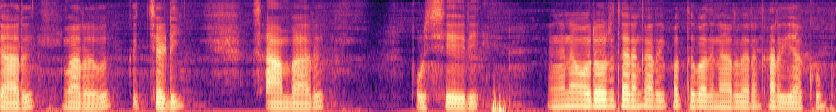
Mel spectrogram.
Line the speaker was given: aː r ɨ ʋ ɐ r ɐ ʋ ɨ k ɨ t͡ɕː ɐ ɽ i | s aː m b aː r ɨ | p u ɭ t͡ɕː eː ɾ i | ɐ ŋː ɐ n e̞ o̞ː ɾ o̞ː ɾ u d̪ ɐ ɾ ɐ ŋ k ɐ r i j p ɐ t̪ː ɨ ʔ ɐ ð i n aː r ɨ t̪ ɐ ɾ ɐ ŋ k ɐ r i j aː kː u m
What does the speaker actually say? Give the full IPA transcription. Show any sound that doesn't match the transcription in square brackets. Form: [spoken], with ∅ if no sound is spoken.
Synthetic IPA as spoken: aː r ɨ ʋ ɐ r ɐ ʋ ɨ k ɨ t͡ɕː ɐ ɽ i | s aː m b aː r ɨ | p u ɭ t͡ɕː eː ɾ i | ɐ ŋː ɐ n e̞ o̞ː ɾ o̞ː ɾ u [t̪] ɐ ɾ ɐ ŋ k ɐ r i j p ɐ t̪ː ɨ [p] ɐ ð i n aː r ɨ t̪ ɐ ɾ ɐ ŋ k ɐ r i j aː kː u m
